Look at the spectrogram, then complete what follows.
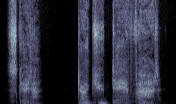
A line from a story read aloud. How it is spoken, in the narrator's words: he whispered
